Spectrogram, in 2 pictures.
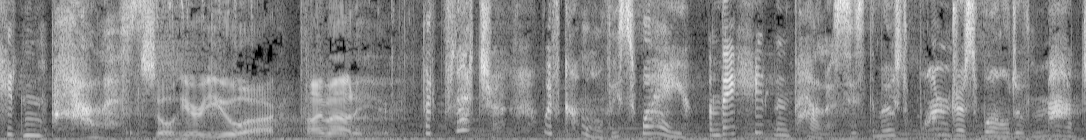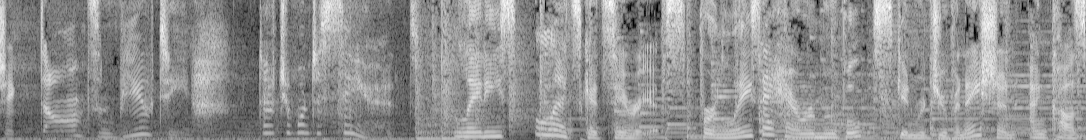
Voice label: Character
